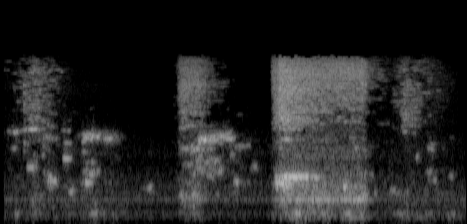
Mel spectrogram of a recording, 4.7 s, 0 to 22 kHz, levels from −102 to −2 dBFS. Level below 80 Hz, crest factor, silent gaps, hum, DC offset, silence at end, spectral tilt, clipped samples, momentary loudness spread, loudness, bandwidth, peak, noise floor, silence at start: -90 dBFS; 22 dB; none; none; under 0.1%; 0.1 s; 1.5 dB/octave; under 0.1%; 21 LU; -39 LUFS; 8 kHz; -20 dBFS; -67 dBFS; 0.1 s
